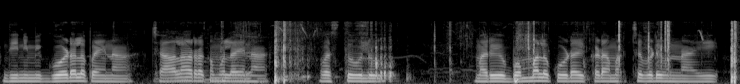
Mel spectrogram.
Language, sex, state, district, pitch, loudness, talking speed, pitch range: Telugu, male, Andhra Pradesh, Sri Satya Sai, 145 Hz, -22 LUFS, 95 wpm, 140-150 Hz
